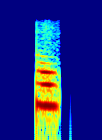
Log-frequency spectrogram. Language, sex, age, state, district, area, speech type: Hindi, female, 60+, Uttar Pradesh, Sitapur, rural, conversation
